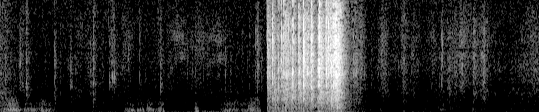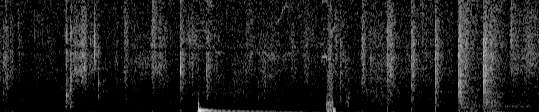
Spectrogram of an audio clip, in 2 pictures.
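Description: A deck of ordinary playing cards shuffled in one short, crisp, crackling burst, followed later by a couple of soft knocks in otherwise quiet surroundings.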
